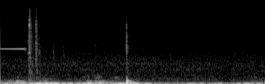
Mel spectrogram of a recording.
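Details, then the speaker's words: Car with no-start issue after battery and starter both tested fine: short chime at key-on, then a couple of sharp clicks over a quiet background; fuel pump priming normally. "yep fuel pump clicked here we go"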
